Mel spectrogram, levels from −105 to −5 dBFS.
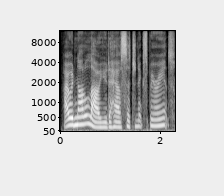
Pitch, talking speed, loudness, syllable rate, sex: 205 Hz, 260 wpm, -16 LUFS, 6.5 syllables/s, female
